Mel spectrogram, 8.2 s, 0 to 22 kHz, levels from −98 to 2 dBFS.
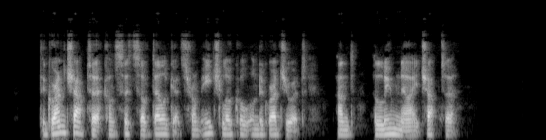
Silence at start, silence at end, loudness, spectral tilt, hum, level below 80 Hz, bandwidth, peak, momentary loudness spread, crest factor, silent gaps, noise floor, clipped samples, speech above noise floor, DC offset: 0.6 s; 1.35 s; -21 LUFS; -5 dB/octave; none; -62 dBFS; 9.4 kHz; -2 dBFS; 10 LU; 20 dB; none; under -90 dBFS; under 0.1%; over 69 dB; under 0.1%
